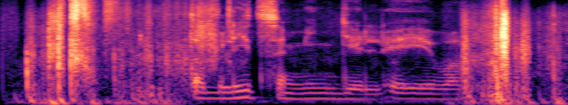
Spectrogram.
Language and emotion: Russian, neutral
